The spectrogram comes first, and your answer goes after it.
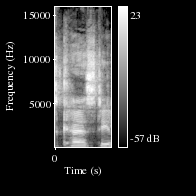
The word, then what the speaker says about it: Kirsty: So, my name is Kirsty. Kirsty saying it wrong. Don't worry, half of my family are American and um my dad calls me Christy even though he knows my name is Kirsty.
